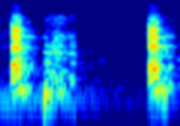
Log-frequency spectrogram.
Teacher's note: kaf itu posisi makhrajnya ada di bawahnya qaf, sama-sama keluar dari pangkal lidah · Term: huruf kaf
